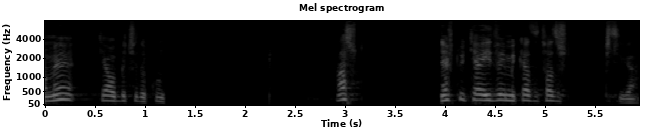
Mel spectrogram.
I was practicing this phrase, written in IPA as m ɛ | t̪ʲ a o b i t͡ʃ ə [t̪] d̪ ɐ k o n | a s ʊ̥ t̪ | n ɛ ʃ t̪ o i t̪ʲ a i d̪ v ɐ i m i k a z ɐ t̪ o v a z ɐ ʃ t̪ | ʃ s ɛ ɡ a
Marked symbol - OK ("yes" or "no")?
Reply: no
